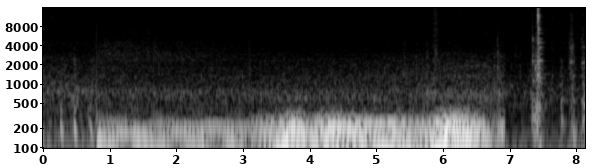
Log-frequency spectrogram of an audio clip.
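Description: A motor vehicle's engine running with a low hum that swells and rises in pitch about three seconds in and again near six seconds, then cuts off suddenly about a second before the end, followed by two short clicks.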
